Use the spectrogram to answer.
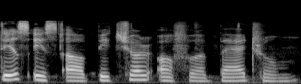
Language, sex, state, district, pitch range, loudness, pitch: English, female, Arunachal Pradesh, Lower Dibang Valley, 160-205 Hz, -17 LUFS, 175 Hz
